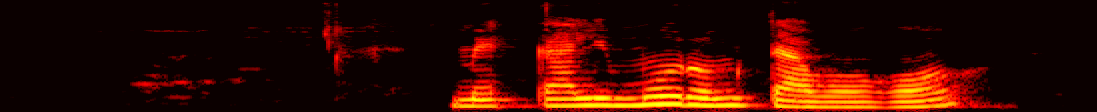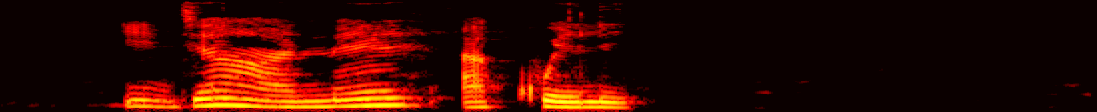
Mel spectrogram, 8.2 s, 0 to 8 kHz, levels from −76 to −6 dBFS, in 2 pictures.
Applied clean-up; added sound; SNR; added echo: none; none; none; none.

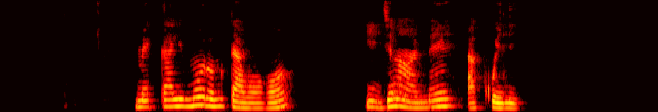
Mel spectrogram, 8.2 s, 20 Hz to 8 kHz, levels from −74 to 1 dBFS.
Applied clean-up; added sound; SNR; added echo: neural mask model DeepFilterNet 3.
